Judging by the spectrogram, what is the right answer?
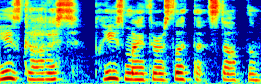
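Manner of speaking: hushed whispering. Numer prays to the goddess and Mithras as the crack seals, whispered. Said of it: "whispered Numer".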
